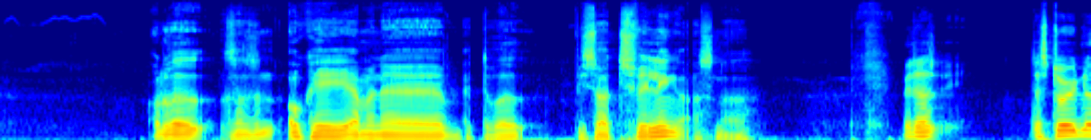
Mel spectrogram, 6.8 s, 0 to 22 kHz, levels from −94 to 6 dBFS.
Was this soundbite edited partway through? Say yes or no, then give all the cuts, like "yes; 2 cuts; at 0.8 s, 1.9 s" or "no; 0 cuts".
yes; 2 cuts; at 1.3 s, 2.8 s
